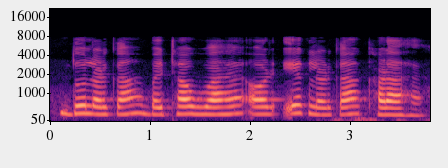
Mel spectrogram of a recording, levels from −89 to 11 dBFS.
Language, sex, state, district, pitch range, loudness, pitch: Hindi, female, Jharkhand, Deoghar, 245-265 Hz, -14 LUFS, 255 Hz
